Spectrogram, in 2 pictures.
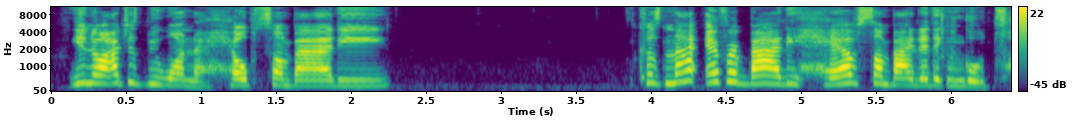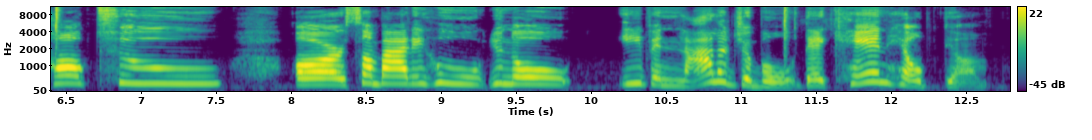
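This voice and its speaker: A woman's loud, animated voice, high-pitched for a woman, with very wide pitch swings, an American accent and a moderate pace, on a very clean recording with a silent background. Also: dry, close sound with no echo. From New Orleans, Louisiana, US South. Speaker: livestream host. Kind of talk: casual chat. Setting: livestream.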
